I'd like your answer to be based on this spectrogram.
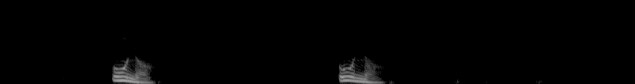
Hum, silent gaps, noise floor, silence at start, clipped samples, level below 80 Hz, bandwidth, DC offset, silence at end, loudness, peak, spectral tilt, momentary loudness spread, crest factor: none; none; -81 dBFS; 1.1 s; under 0.1%; -66 dBFS; 3.5 kHz; under 0.1%; 2.55 s; -34 LUFS; -20 dBFS; -12.5 dB/octave; 12 LU; 20 dB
